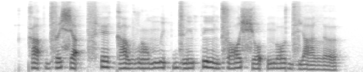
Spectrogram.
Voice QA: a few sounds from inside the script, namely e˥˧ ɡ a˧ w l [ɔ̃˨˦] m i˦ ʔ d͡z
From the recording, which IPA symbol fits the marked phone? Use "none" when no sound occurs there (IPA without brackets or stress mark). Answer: ɔ̃˧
